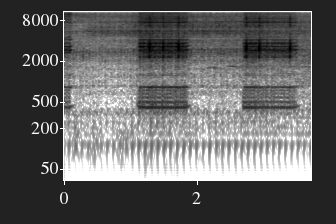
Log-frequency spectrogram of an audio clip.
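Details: Motorcycle idling with the battery terminal disconnected and no capacitor (elco) fitted: two short horn blasts, each thin and strained, so the horn is weak from a poor battery supply. It was louder once the capacitor was installed.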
